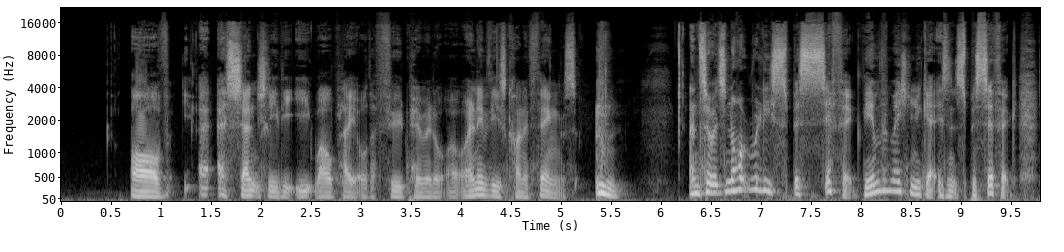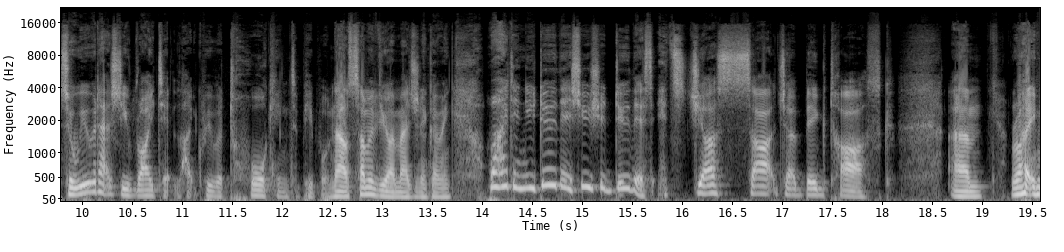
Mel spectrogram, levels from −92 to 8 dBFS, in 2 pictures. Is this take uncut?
yes; 0 cuts

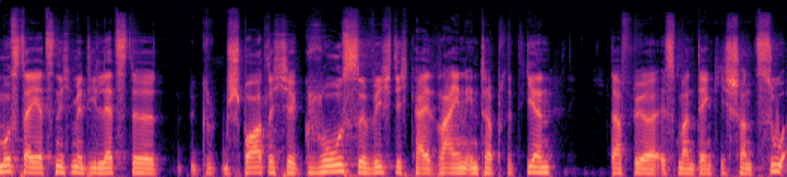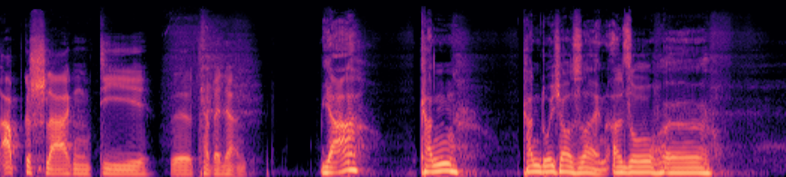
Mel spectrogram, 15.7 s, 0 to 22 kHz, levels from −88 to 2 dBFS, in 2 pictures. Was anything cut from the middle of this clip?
yes; 1 cut; at 8.8 s

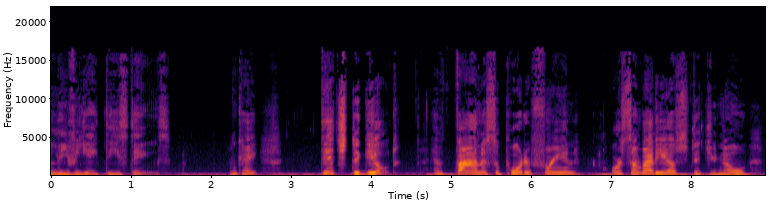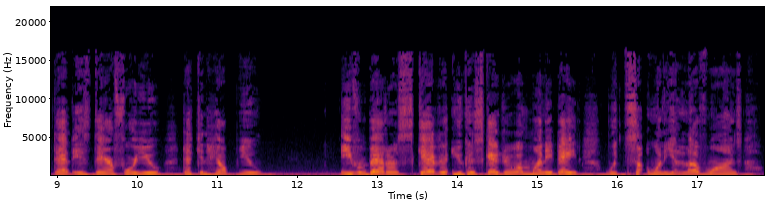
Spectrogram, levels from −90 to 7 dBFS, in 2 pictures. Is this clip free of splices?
yes; 0 cuts

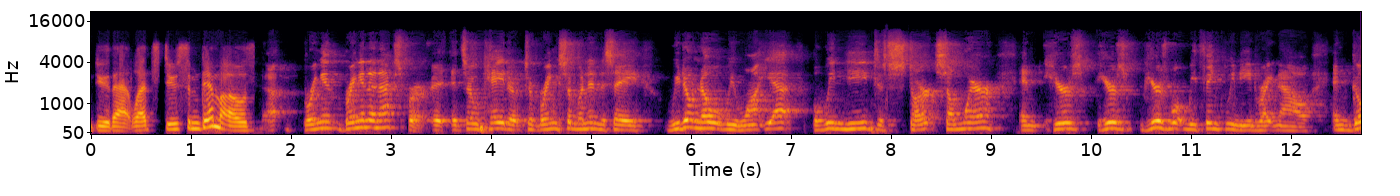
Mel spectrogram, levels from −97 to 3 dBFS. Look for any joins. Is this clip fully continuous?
no; 1 cut; at 1.6 s

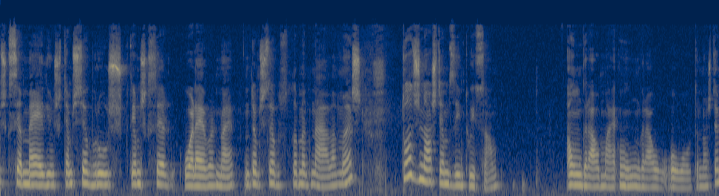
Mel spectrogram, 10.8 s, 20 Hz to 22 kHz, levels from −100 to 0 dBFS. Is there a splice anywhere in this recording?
no; 0 cuts

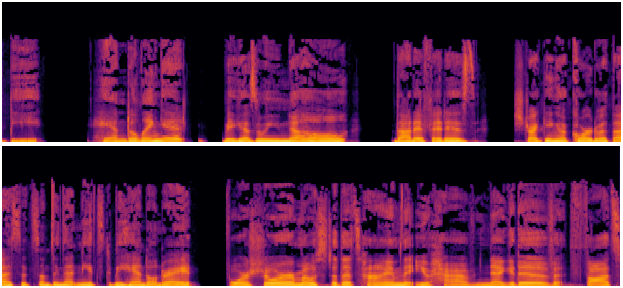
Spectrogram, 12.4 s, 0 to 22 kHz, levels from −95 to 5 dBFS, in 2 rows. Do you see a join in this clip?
no; 0 cuts

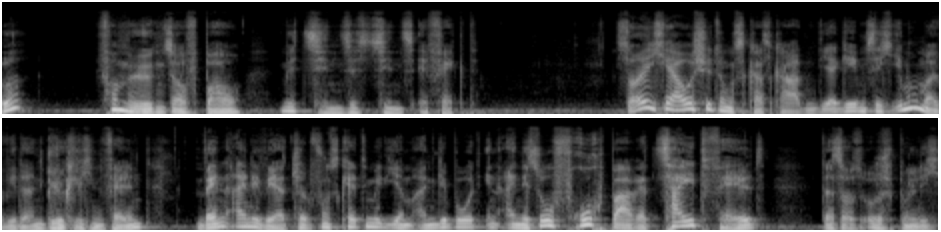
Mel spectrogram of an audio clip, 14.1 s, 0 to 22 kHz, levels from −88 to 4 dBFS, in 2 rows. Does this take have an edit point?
no; 0 cuts

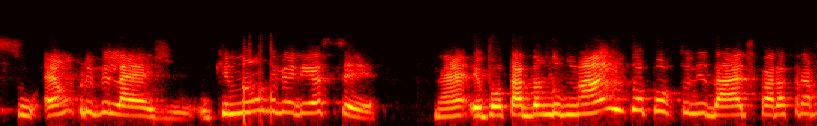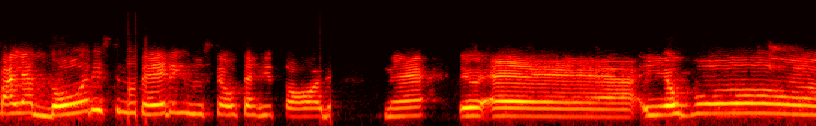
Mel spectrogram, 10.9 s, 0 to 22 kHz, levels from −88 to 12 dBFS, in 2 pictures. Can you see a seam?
yes; 1 cut; at 2.8 s

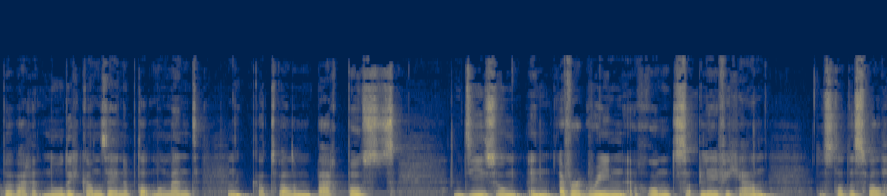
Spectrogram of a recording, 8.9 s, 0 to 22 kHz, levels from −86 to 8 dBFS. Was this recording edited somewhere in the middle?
yes; 2 cuts; at 2.3 s, 7.0 s

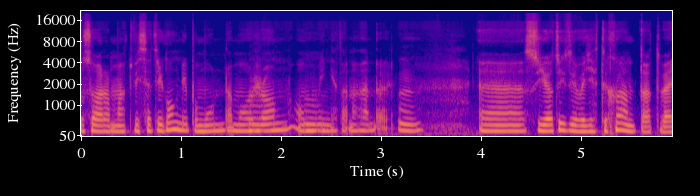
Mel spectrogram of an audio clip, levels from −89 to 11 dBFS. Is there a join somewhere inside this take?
no; 0 cuts

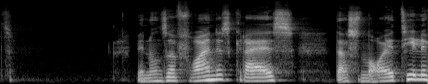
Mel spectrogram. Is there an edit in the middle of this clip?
yes; 1 cut; at 1.3 s

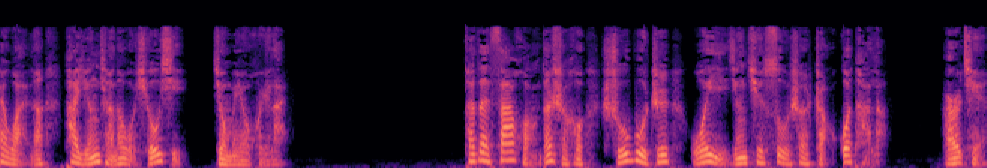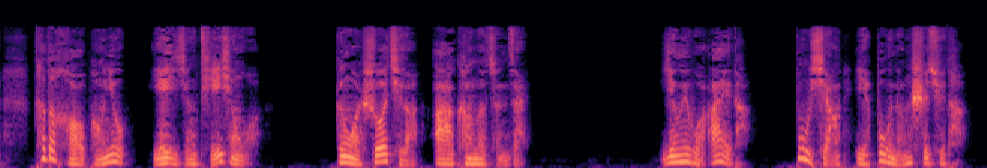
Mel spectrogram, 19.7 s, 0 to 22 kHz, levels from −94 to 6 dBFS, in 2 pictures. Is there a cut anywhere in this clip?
no; 0 cuts

